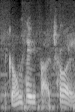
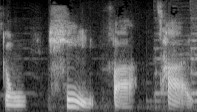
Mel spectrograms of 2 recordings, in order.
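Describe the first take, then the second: First: The greeting is said in Cantonese. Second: The greeting is said in Mandarin.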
